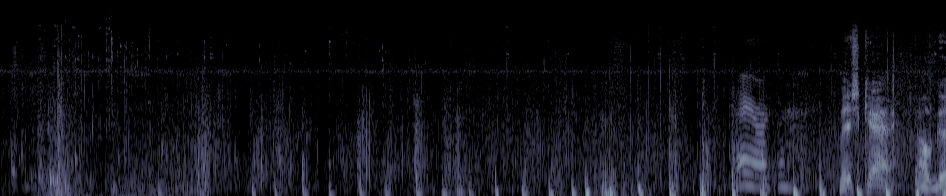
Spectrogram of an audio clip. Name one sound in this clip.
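Horse hooves thud steadily on soft ground at a trot.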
